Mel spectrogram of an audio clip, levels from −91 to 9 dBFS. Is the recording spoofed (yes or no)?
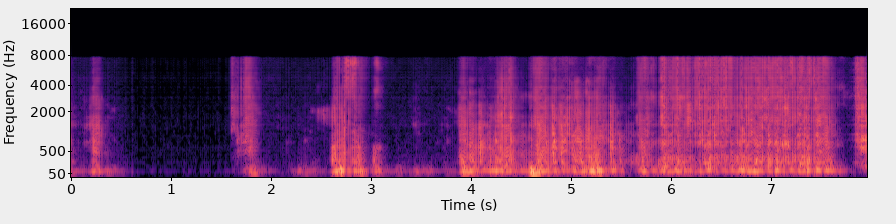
yes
